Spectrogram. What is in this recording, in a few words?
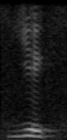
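"jik6", Cantonese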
